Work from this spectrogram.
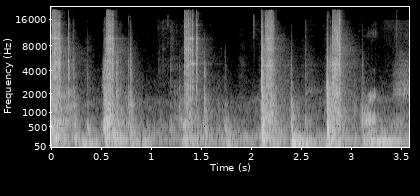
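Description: A front clamp on a RealTruck UnderCover Armor Flex hard folding tonneau cover is tightened down. Repeated ratcheting mechanical clicks and grinding bursts come in a steady rhythm, close and fairly loud.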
